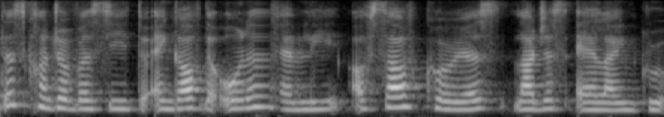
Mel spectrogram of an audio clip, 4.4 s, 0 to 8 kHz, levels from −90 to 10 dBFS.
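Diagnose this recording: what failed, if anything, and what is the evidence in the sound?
Short stall from a late packet, network and jitter buffer stage: from 1.70 to 1.81 s a sound is held about 93 ms too long while the buffer waited, then playback resumed without losing any audio.

Short concealed packet loss, network stage: at 1.85 to 1.88 s about 40 ms of speech never arrived in time. The concealment leaves a brief smear as the jitter buffer shortens its delay by roughly 30 ms.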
